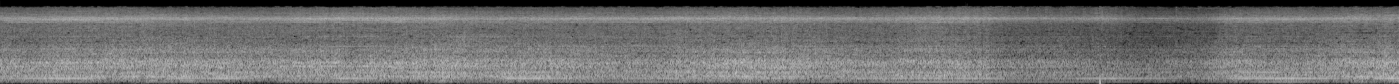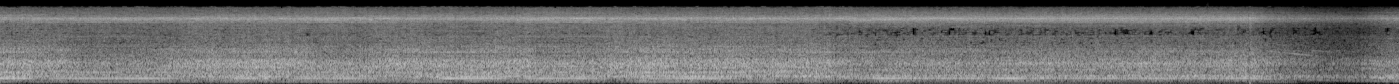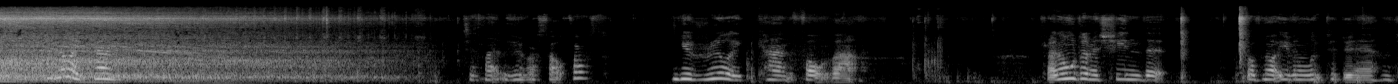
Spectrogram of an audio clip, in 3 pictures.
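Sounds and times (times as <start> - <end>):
vacuum cleaner motor whining: 0.0 - 32.5.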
